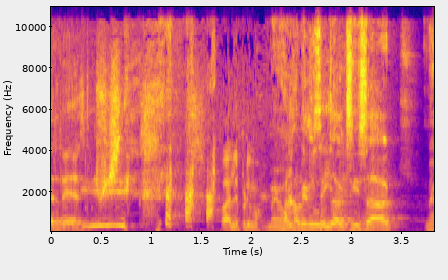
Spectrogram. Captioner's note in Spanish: Risas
